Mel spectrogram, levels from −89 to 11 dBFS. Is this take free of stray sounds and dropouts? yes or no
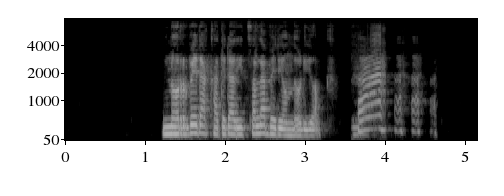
no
